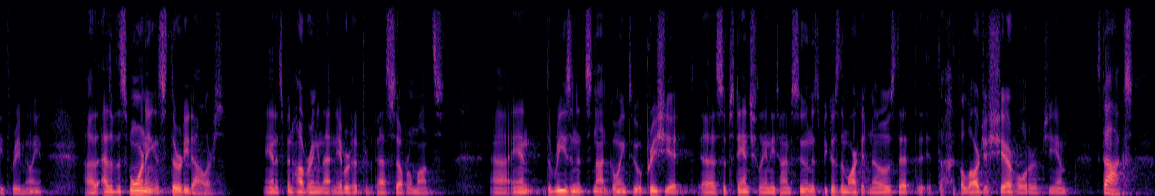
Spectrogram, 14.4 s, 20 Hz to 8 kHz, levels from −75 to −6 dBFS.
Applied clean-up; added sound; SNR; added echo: neural mask model Resemble Enhance denoiser.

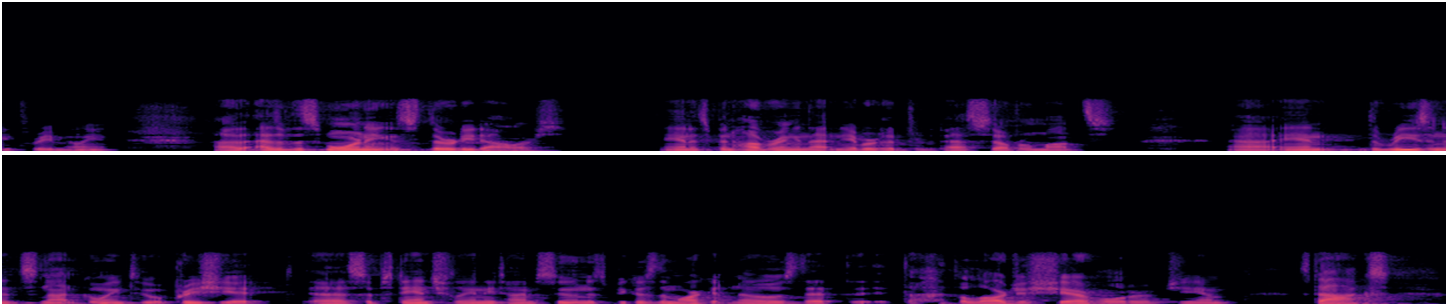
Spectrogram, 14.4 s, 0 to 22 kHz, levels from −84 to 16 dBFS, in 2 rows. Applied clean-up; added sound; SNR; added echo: classical method Wiener filter.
